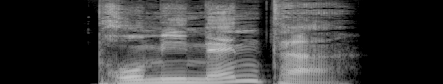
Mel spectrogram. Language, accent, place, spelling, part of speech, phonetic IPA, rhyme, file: German, Germany, Berlin, prominenter, adjective, [pʁomiˈnɛntɐ], -ɛntɐ, De-prominenter.ogg
- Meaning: 1. comparative degree of prominent 2. inflection of prominent: strong/mixed nominative masculine singular 3. inflection of prominent: strong genitive/dative feminine singular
